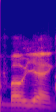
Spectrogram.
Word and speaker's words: Mojang: the nice things about is it Mojang or moyang I've heard it pronounced both ways before I like moang I don't think it matters Mojang yeah sorry sweds for all of you uh Swedish people out there I'm gonna pronounce it incorrectly um Mojang's super cool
